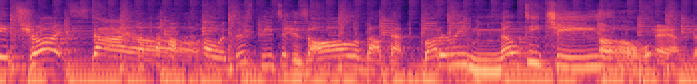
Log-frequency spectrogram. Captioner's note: laugh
